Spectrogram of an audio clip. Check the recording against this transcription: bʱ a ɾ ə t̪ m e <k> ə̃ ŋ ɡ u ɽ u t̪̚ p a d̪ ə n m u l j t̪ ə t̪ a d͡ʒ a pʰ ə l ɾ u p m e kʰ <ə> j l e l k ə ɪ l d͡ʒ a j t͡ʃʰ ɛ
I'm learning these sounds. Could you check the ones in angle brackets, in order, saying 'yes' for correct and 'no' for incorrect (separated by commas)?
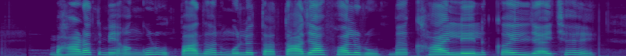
no, no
